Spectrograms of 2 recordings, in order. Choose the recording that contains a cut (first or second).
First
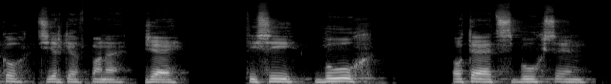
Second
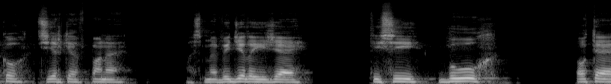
first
